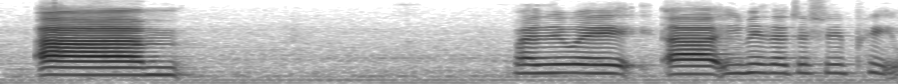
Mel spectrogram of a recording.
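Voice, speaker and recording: Her tone is bright and sharp. The woman speaks with a British accent. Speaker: streamer. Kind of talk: casual live-stream chat while cooking.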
